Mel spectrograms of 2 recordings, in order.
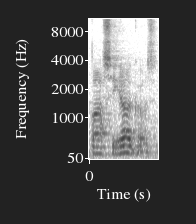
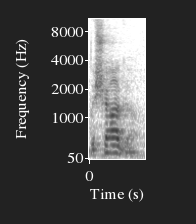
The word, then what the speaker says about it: Basiago: unusual i said b-a-s-i-a-g-o he said well that sounds like basiago's you pronounce it what is it and i said bashago and he said italian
